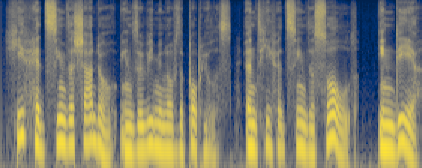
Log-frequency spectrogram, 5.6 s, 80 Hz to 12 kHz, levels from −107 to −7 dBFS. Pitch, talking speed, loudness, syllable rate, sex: 145 Hz, 200 wpm, -19 LUFS, 4.9 syllables/s, male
